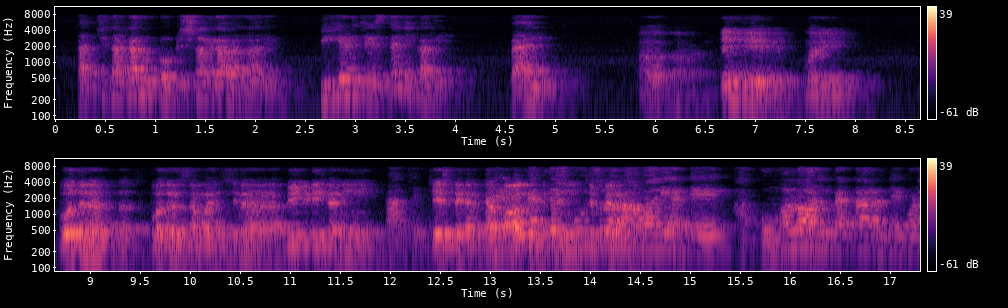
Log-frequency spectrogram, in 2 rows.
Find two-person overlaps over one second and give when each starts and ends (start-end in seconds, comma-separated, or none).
13.0-14.5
